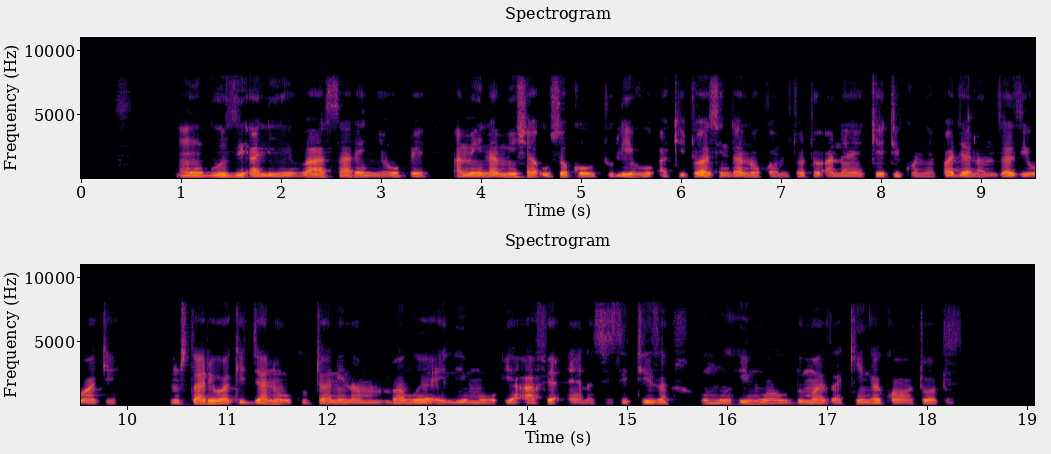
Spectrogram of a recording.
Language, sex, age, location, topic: Swahili, male, 18-24, Kisumu, health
